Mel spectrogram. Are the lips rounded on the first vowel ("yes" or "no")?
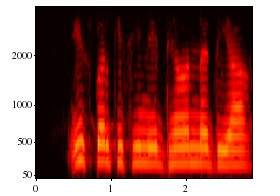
no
